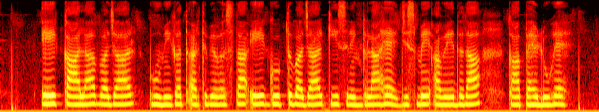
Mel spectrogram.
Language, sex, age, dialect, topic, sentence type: Hindi, female, 18-24, Garhwali, banking, statement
